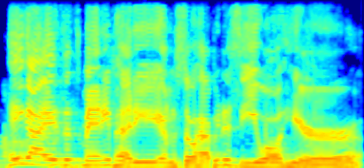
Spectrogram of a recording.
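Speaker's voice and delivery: high, bright sassy drag queen greeting. Pretend. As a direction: camp it up like a drag queen on stage. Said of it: "Should I put my drag voice on?".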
